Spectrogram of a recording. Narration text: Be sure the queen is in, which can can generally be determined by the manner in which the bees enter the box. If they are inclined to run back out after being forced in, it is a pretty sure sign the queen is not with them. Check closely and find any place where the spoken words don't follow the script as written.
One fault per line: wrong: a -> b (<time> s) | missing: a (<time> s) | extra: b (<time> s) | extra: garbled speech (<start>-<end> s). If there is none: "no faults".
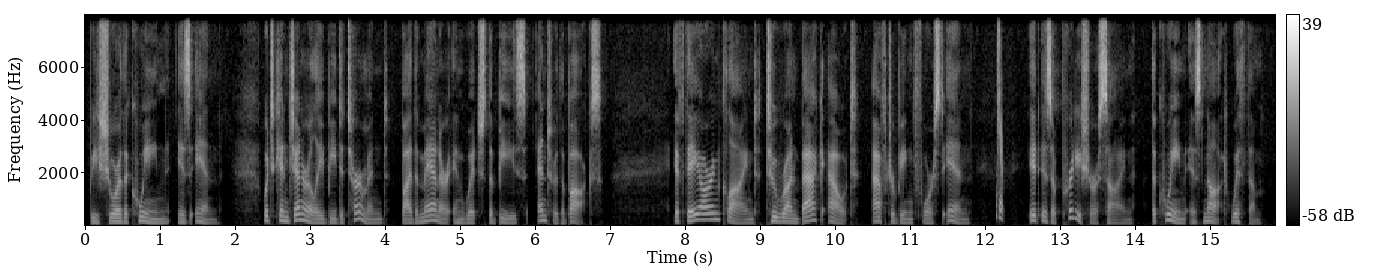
missing: can (2.7 s)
